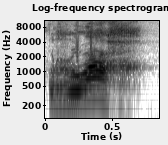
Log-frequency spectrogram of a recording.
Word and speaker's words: ruach: el original hebreo es la palabra ruaj que se escribe ruach que es la palabra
